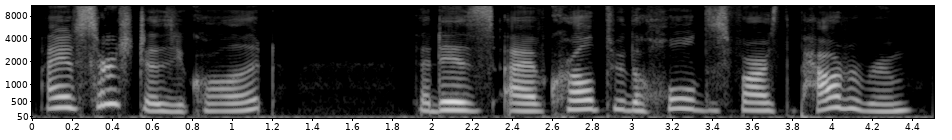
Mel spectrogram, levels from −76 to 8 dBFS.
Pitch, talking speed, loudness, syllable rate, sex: 250 Hz, 265 wpm, -18 LUFS, 6.6 syllables/s, female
